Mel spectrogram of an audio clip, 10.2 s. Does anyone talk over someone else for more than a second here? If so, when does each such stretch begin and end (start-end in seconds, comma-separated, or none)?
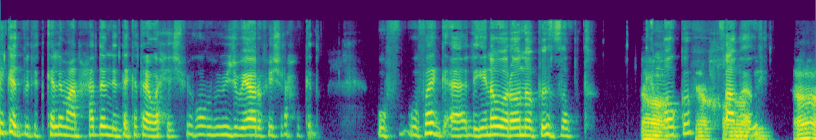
8.1-9.6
